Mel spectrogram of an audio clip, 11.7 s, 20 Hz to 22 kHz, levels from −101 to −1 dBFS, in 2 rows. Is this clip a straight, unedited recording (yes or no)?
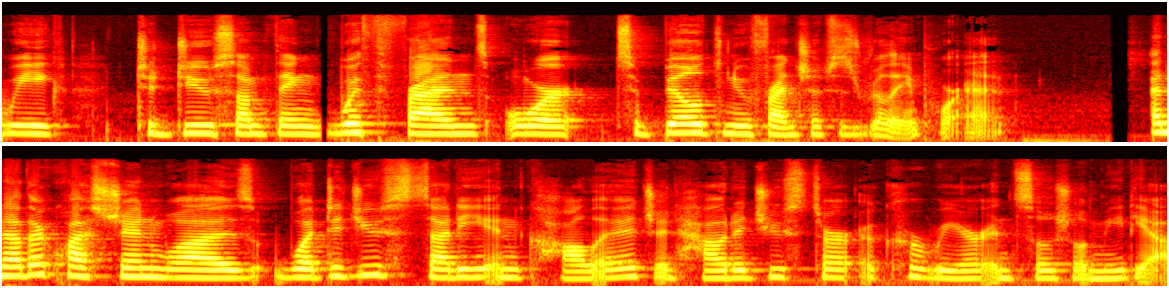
yes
